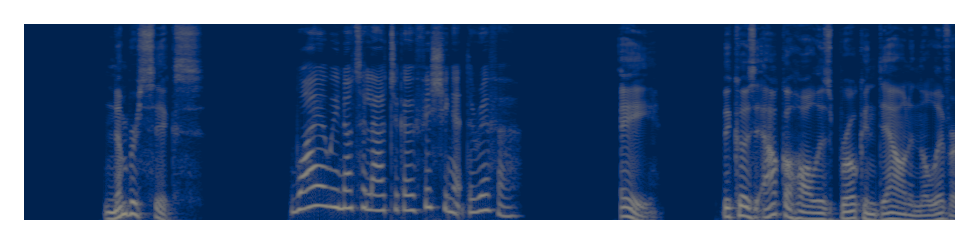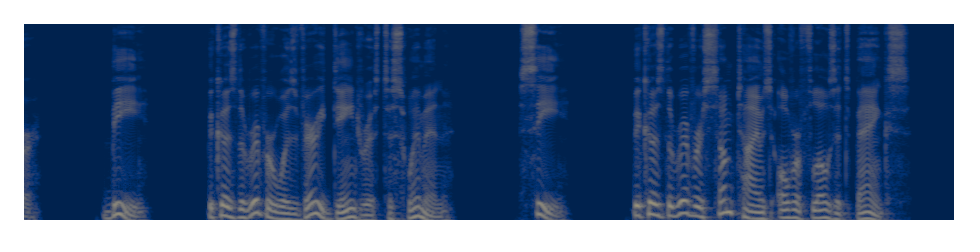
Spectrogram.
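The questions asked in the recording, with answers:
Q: Why are we not allowed to go fishing at the river?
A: C: Because the river sometimes overflows its banks.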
